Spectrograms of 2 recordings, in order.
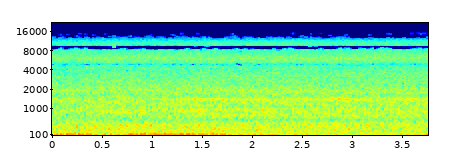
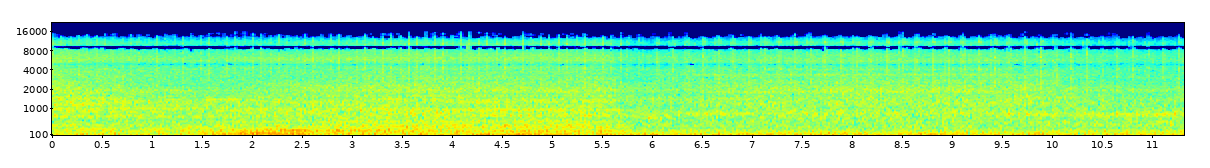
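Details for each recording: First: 2016 Jeep Wrangler 3.6L V6 after repair of a collapsed rocker arm bearing that had scored the camshaft: smooth steady idle hum, the former ticking gone — normal idle, no valvetrain tick. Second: 2016 Jeep Wrangler 3.6 L V6 at idle with a sharp, steady tick; a single rocker arm with a collapsed roller bearing that also scored the camshaft, and the tick goes away after rocker arm replacement.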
